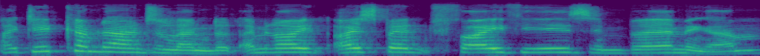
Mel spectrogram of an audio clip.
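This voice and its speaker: A woman's bright, sharp tone at a fairly slow pace, with ordinary pitch variation. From Wales, the Welsh Valleys. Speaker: acupuncturist. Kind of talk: life story interview. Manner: halting.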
